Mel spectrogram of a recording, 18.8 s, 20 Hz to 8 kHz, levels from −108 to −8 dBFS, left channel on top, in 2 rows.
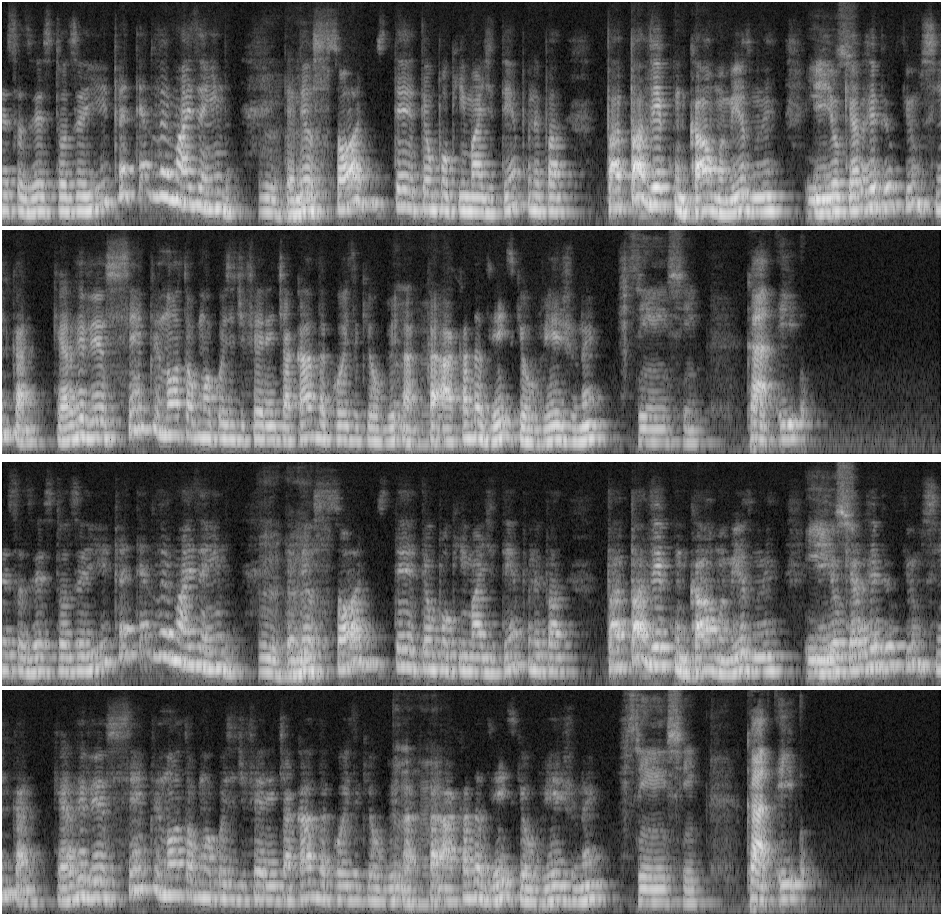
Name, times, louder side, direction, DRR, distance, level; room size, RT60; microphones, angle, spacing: voice 1, 0.0-2.3 2.8-5.6 6.1-7.8 8.1-15.4, left 3 dB, 70° left, 0.6 m, -29 dB
voice 2, 2.6-3.1 8.0-8.5 13.4-13.8 15.7-16.4 16.8-17.4, right 2 dB, 45° right, 0.6 m, -32 dB
2.7 x 2.2 x 3.5 m
head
